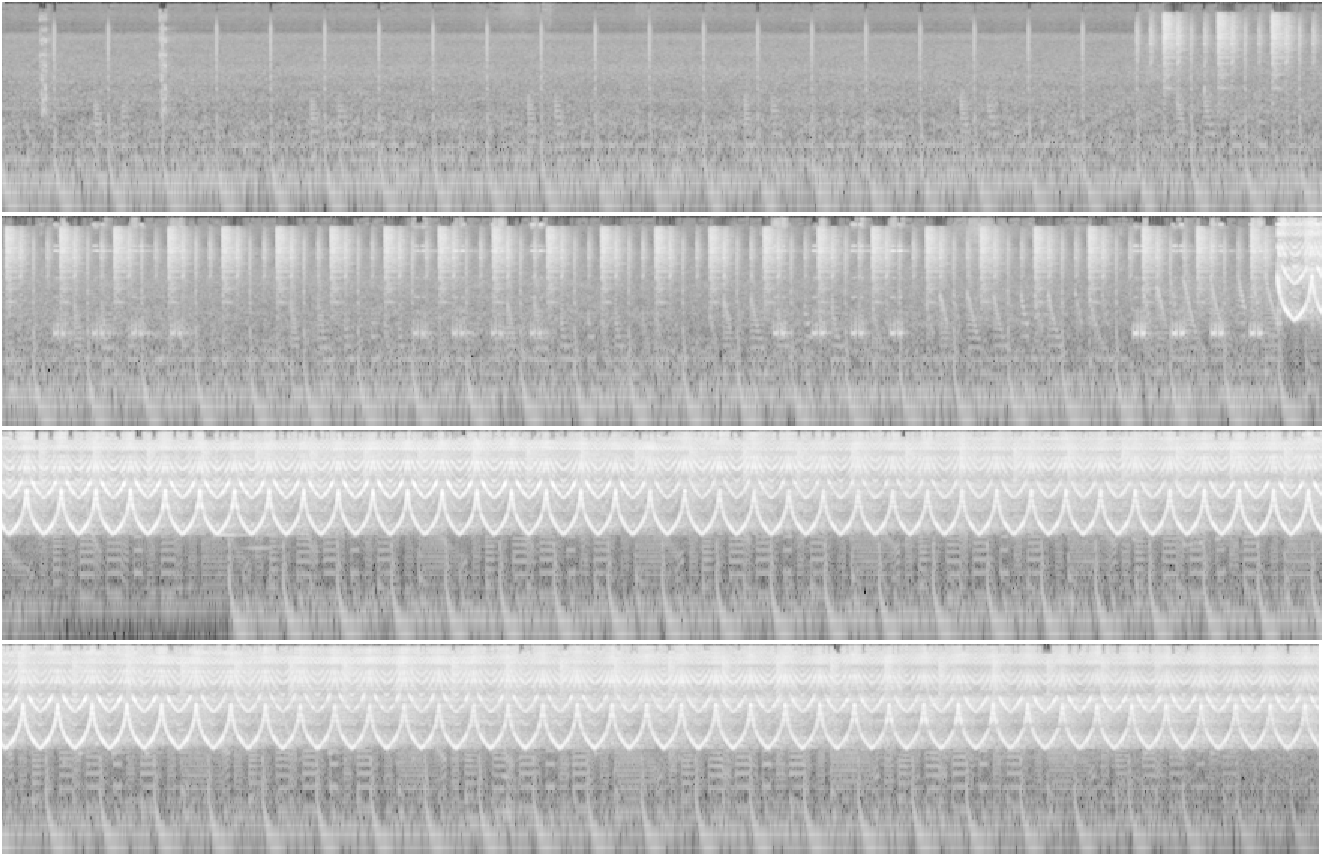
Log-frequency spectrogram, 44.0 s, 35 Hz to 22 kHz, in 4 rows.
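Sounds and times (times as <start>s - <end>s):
alarm siren warbling: 9.6s - 43.9s
short beeps: 11.4s - 12.6s, 14.4s - 15.6s, 17.4s - 18.6s, 20.4s - 22.8s.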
